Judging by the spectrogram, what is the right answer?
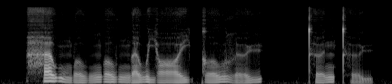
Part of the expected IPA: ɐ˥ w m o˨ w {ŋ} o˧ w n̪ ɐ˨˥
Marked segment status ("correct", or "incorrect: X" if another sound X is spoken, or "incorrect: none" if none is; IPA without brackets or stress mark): correct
